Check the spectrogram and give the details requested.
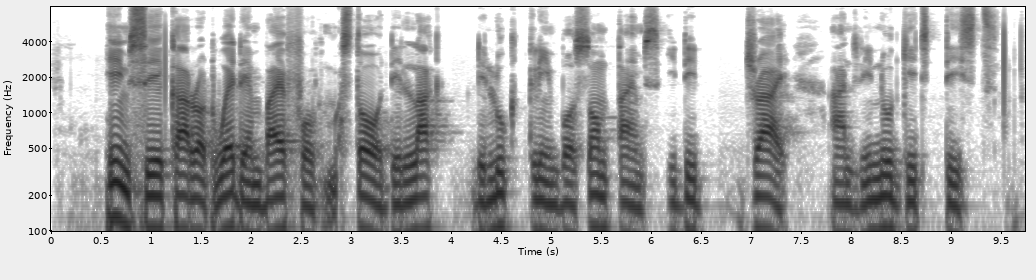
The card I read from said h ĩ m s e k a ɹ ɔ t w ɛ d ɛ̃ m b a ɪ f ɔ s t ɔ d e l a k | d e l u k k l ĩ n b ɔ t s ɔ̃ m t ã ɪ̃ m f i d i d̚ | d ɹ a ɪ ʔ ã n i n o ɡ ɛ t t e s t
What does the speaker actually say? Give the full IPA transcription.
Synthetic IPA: h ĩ m s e k a ɹ ɔ t w ɛ d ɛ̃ m b a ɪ f ɔ s t ɔ d e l a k | d e l u k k l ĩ n b ɔ t s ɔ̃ m t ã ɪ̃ m s i d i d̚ | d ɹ a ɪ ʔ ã n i n o ɡ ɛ t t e s t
